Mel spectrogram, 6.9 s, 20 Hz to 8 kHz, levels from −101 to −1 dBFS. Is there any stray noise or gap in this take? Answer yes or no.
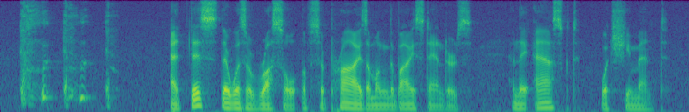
yes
